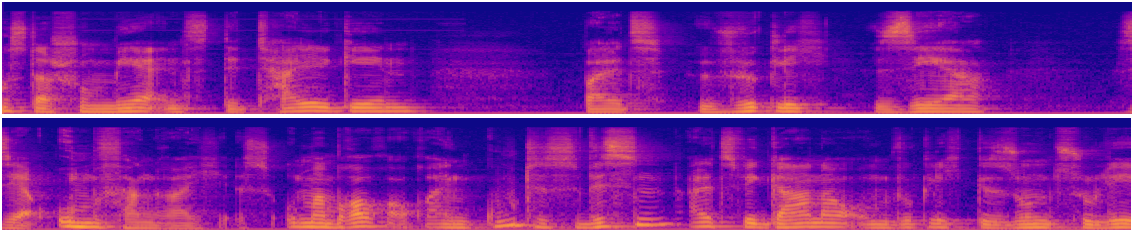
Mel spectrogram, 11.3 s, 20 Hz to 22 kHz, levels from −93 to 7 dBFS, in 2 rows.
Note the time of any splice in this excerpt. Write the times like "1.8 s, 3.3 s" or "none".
none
